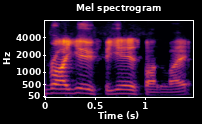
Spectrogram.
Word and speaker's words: Ryu: So it's actually Ryu if you listen to the game.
